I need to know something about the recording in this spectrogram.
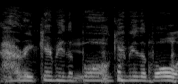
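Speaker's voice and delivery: high, frantic scream. Retelling a teammate calling for the ball: imitating someone screaming. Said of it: "screaming at him".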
